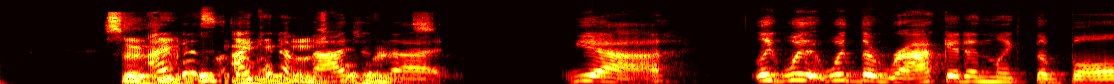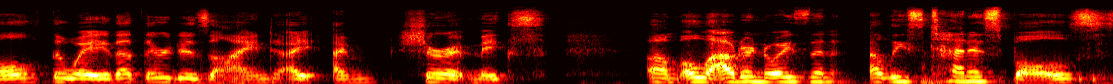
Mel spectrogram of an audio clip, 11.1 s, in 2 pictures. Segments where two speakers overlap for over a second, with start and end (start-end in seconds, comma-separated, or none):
0.7-2.2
